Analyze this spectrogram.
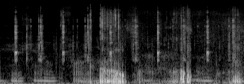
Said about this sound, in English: That is an awfully loud clock. Only the loudest clocks for the out of all doors offices.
